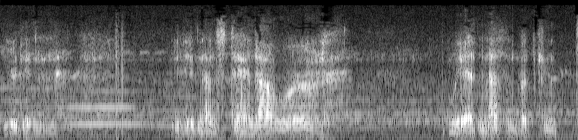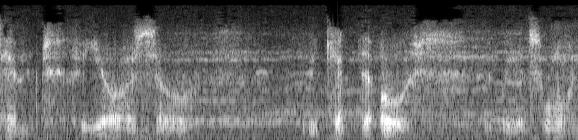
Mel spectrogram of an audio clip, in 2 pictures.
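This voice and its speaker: An actor playing a defiant, dying old leader in a radio drama, speaking haltingly and solemnly in a gravelly voice. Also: male voice, deep voice, very animated, noisy background, exaggerated voice. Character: old captain, leader of a secluded long-lived community, dying defiantly. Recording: muffled old radio recording, music behind.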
